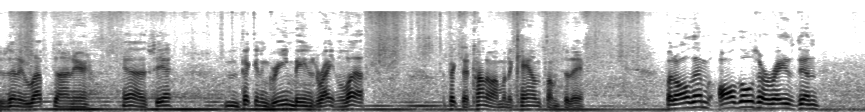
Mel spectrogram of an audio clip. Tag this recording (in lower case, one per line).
speech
